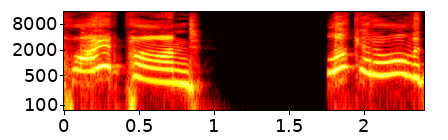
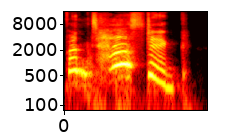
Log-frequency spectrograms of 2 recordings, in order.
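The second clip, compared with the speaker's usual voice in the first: excited praise; 7 semitones higher, 4 dB louder than usual. Acted. Praising child.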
